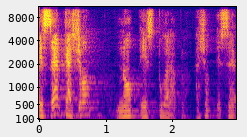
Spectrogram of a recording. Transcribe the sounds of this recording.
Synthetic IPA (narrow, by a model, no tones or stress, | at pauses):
esːɛɾ̚keaʃɔ | noespuɣeɾaplə̰aʃɔesːɛɾ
